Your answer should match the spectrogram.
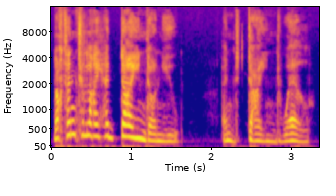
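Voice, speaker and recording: Mysterious priest stranger, played by a woman reader: calm, sermonizing, subtly sinister, unhurried, close dry sound. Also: lowish voice, dry recording. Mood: quietly menacing. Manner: measured, formal, sermonizing. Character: mysterious male priest stranger, calm, philosophical, quietly menacing.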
